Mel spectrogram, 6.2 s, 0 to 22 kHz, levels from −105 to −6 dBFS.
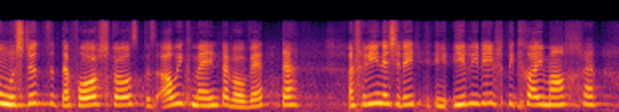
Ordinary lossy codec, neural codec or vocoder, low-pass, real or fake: none; codec, 16 kHz in and 24 kHz out, 0.9 kbps, LongCat-Audio-Codec, four codebook decoder; 9.9 kHz; fake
